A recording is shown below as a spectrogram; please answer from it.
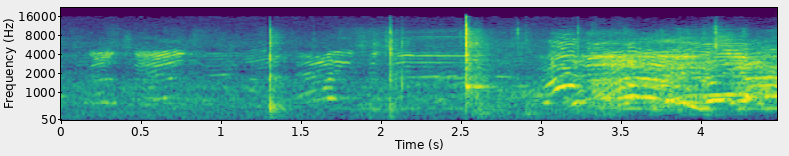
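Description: A softball bat hitting a pitched ball about two and a half seconds in: a sharp crack followed by a brief ring. A smaller knock comes about a second in. The impact is followed by spectators shouting and cheering.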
